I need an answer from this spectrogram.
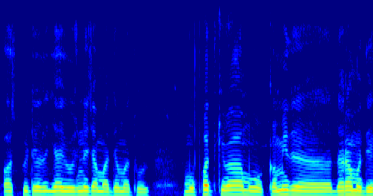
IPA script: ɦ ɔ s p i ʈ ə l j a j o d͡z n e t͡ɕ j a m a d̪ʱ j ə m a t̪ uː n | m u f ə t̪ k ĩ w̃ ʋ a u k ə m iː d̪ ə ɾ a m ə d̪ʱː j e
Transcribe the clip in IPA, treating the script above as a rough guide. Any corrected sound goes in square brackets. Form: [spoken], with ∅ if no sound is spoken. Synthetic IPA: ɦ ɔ s p i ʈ ə l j a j o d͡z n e t͡ɕ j a m a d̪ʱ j ə m a t̪ uː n | m u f ə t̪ k ĩ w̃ ʋ a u k ə m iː d̪ ə ɾ a m ə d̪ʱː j e

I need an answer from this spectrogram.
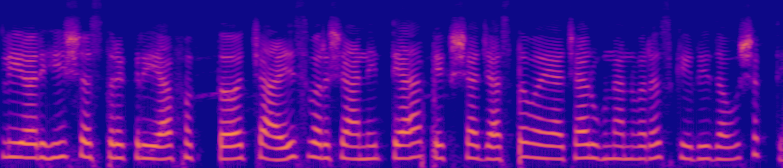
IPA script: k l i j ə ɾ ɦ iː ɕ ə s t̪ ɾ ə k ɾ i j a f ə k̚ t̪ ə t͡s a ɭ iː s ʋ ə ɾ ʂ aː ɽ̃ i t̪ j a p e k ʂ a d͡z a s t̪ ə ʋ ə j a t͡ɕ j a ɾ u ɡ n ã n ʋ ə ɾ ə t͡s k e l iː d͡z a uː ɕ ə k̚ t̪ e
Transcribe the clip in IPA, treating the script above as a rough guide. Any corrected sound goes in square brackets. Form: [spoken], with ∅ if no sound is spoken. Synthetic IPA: k l i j ə ɾ ɦ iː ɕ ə s t̪ ɾ ə k ɾ i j a f ə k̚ t̪ ə t͡s a ɭ iː s ʋ ə ɾ ʂ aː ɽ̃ i t̪ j a p e k ʂ a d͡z a s t̪ ə ʋ ə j a t͡ɕ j a ɾ u ɡ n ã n ʋ ə ɾ ə t͡s k e l iː d͡z a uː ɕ ə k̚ t̪ e

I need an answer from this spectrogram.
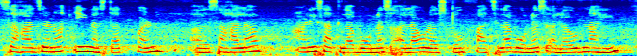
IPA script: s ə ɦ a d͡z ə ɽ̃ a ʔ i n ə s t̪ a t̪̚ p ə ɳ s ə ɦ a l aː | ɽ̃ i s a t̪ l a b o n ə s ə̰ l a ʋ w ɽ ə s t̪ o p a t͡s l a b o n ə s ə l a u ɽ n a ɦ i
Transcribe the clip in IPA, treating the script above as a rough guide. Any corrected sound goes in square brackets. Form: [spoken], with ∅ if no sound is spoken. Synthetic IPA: s ə ɦ a d͡z ə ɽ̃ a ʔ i n ə s t̪ a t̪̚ p ə ɳ s ə ɦ a l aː | ɽ̃ i s a t̪ l a b o n ə s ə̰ l a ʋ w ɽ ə s t̪ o p a t͡s l a b o n ə s ə l a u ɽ n a ɦ i

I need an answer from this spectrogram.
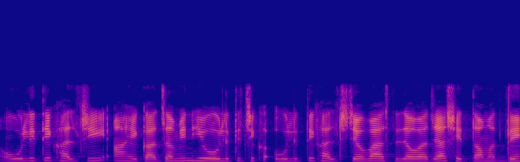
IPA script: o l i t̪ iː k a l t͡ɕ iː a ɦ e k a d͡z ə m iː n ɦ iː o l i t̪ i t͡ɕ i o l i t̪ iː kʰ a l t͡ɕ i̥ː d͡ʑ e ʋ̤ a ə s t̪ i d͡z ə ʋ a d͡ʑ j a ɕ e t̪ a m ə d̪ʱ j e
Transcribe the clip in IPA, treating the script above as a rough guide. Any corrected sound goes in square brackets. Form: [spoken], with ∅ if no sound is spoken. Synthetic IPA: o l i t̪ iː [kʰ] a l t͡ɕ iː a ɦ e k a d͡z ə m iː n ɦ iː o l i t̪ i t͡ɕ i o l i t̪ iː kʰ a l t͡ɕ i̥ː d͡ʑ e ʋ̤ a ə s t̪ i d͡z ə ʋ a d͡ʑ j a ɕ e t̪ a m ə d̪ʱ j e

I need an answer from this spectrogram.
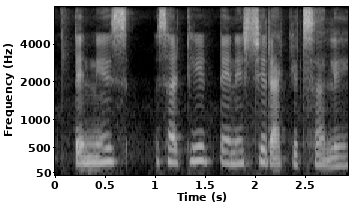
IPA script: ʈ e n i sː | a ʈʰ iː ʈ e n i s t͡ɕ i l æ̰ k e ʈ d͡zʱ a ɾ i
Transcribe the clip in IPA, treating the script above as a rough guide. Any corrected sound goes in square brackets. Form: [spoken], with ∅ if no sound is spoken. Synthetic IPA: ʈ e n i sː | a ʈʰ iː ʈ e n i s t͡ɕ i [ɾ] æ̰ k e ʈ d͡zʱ a [l] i

